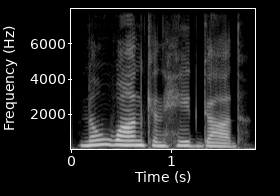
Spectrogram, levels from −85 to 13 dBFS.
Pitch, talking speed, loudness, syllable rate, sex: 225 Hz, 165 wpm, -15 LUFS, 3.8 syllables/s, female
